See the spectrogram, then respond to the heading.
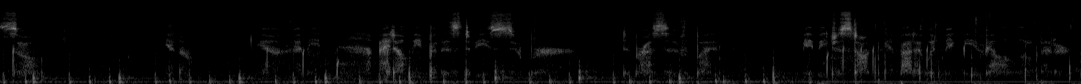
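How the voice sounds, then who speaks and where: Whispering at a moderate pace with long, frequent pauses, a woman's loudness swings widely over noticeable background noise. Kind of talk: ASMR whispered rambling and venting over Minecraft gameplay. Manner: whispered, soft, rambling.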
